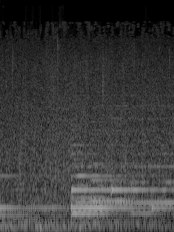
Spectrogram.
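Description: Heavy tropical rain on the Panama isthmus hisses steadily and densely throughout. Partway through, a sustained musical chord enters and continues over it.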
